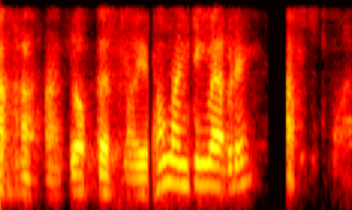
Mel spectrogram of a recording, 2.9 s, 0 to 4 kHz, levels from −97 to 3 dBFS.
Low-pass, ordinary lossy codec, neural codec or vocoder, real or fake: 3.6 kHz; none; codec, 44.1 kHz, 2.6 kbps, DAC; fake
